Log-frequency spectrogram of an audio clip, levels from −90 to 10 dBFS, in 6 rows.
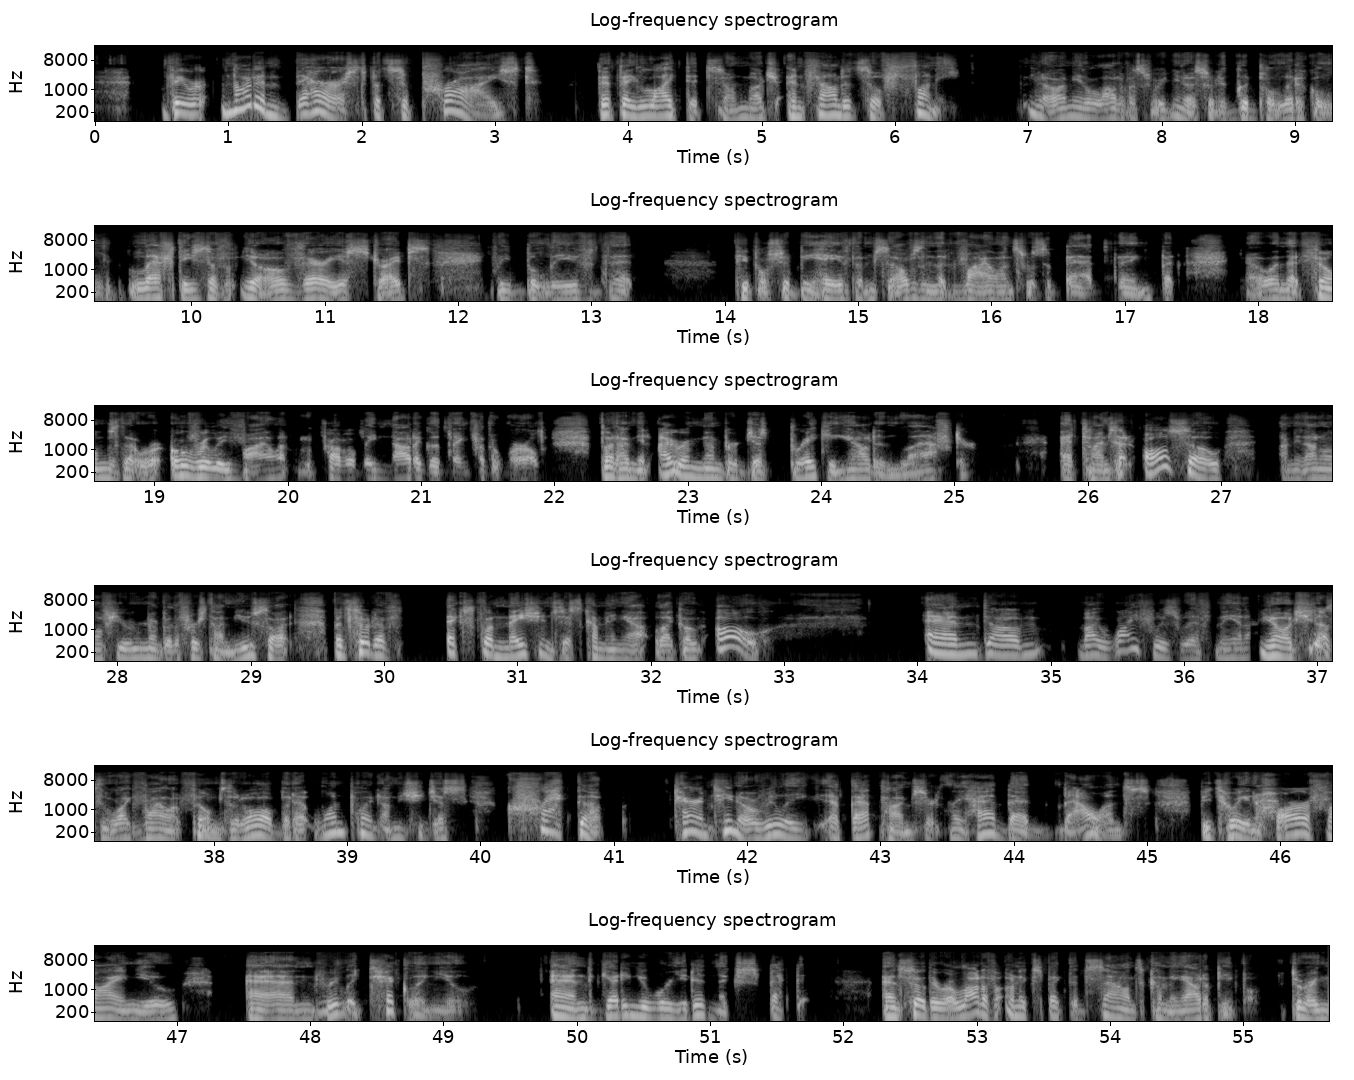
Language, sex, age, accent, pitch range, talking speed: English, male, 60-79, American, 120-175 Hz, 185 wpm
